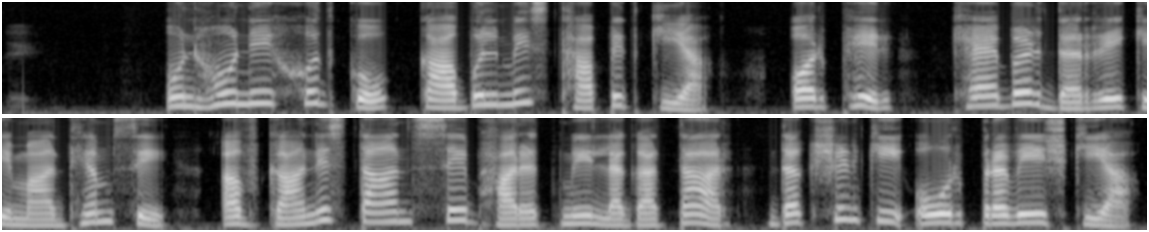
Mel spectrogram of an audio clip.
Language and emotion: Hindi, neutral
